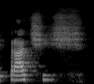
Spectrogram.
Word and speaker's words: Prates: Yeah, because in Rio, you'd say Prates. Like that's our accent.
